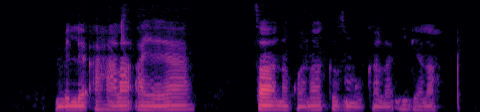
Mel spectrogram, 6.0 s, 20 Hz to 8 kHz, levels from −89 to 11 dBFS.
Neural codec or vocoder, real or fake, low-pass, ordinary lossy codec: none; real; 7.2 kHz; MP3, 64 kbps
